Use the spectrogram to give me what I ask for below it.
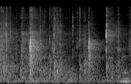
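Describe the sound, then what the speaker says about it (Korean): Soft hand claps during a priest's Advent lecture, a few quiet, separate smacks spaced unevenly in an otherwise hushed room. "이때 박수 한번 치는"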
